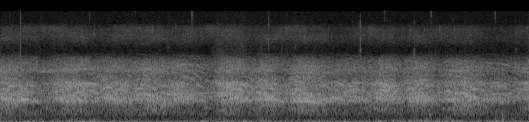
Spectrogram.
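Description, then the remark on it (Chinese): A large rally crowd chants "Stop the steal" in unison, a loud, dense roar of many voices rising and falling in steady rhythmic swells, with no single voice standing out. “民众大喊停止窃选。”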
